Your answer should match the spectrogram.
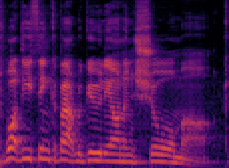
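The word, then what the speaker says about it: Reguilón: Red Carter says it's pronounced Reguilon.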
